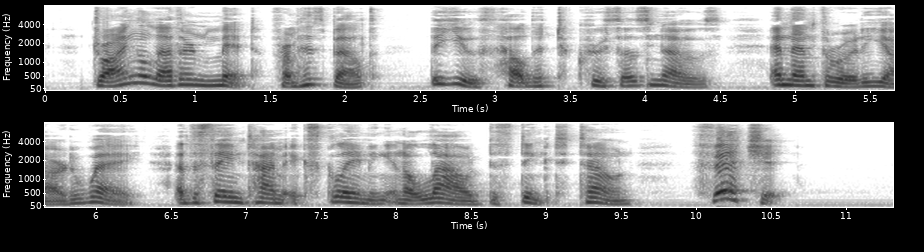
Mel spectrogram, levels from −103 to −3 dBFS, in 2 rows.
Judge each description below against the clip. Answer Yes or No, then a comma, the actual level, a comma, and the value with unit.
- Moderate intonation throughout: No, wide, 5.8 semitones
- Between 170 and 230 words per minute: Yes, average, 175 wpm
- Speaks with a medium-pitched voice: Yes, medium, 155 Hz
